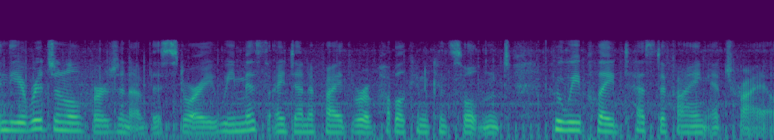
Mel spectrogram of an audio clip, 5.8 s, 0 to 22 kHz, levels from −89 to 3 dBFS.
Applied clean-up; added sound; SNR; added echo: none; Aircraft; 15 dB; none.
